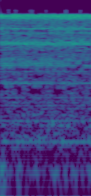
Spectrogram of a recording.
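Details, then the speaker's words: Steady motor hum and whir of a GROWNSY electric baby nasal aspirator switched on at speed one, the lowest of its three suction levels; device running. "You could turn the speed up, speed two, speed three. Those are the suction level."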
